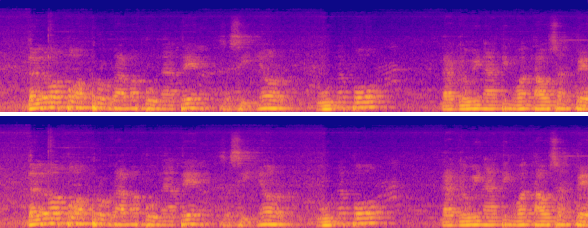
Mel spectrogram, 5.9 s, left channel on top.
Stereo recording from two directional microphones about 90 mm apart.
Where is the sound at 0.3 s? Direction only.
20° right (ahead or behind).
